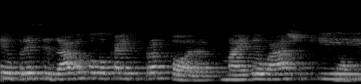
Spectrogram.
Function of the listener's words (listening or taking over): listening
